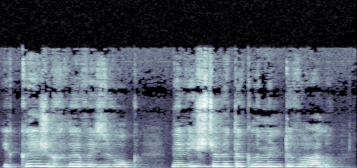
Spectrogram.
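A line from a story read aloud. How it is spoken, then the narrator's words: Exclaimed. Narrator (Ukrainian): вигукнула міс Ебот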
